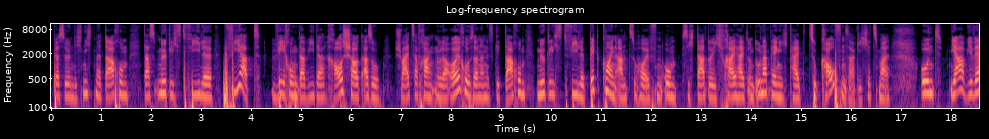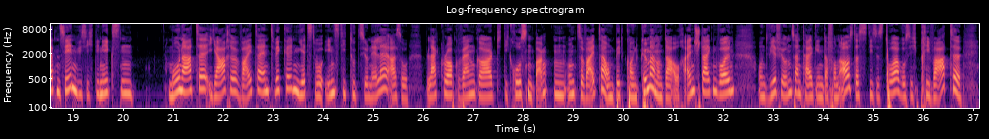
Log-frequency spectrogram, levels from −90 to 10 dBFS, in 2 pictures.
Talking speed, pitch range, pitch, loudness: 135 wpm, 180-225 Hz, 195 Hz, -20 LUFS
